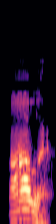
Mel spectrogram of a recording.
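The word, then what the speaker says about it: hour: अब कई बार H silent होता है। एच वैसे तो आपका कॉन्सोनेंट है लेकिन साइलेंट है। आवर, ए uh were, आवर में है तो एन लगेगा।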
